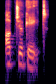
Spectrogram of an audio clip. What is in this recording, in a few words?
"objurgate", Indian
